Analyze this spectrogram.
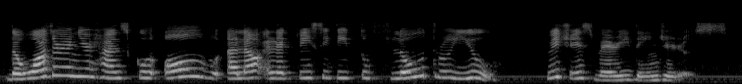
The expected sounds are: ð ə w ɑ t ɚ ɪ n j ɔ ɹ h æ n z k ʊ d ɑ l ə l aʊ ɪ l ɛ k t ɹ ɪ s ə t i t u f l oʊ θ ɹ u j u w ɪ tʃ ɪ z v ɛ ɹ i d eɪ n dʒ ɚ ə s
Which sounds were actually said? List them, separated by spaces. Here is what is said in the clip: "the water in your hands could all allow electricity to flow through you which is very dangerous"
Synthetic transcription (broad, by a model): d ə w ɑ t ɚ ɪ n j ɔ ɹ h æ n s k ʊ d ɑ l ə l aʊ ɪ l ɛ k t ɹ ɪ s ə t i t u f l oʊ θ ɹ u j u w ɪ tʃ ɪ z v ɛ ɹ i d eɪ n dʒ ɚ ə s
